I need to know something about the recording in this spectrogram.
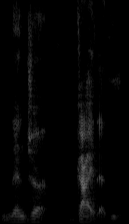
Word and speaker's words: Ninja Gaiden: Well, that movie got a lot of things wrong, but one thing it did get correct was the pronunciation of this game. It is actually Ninja Gaiden.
